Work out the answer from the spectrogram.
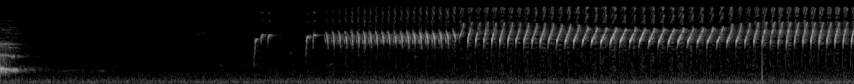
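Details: Canary song meant to prompt other canaries to sing: after a quiet start, a fast, even trill of high repeated notes builds and runs steadily for several seconds.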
